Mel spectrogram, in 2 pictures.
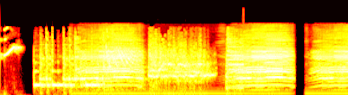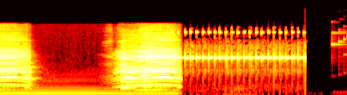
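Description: Cows mooing: five long, drawn-out moos in quick succession, the last about seven seconds in. After the last moo, a steady high tone pulses rapidly for about two seconds.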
